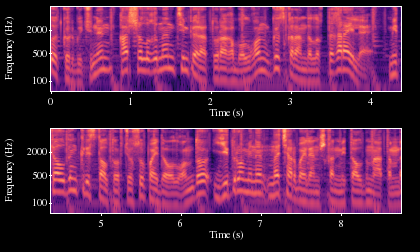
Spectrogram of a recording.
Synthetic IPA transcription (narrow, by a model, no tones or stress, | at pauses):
øt̪̚kø̞ɾɡyt͡ʃynyŋqʰɑɾʃɯlˠɯʁɯnɯntʲemʲpʲe̞ɾat̪uɾɑʁɑbo̞lˠʁo̞ŋɡøzqʰɑɾɑnd̪ɯlˠɯq̚t̪ɯqɑɾɑjlˠḛmʲet̪alˠd̪ɯŋkrʲɪst̪alˠt̪ʰo̞ɾt͡ʃo̞supʰɑjd̪ɑβo̞lˠʁo̞nd̪o̞jʲid̪ro̞mʲe̞ne̞nːɑt͡ʃɑɾbɑjlˠɑnɯʃqɑnmʲe̞t̪alˠd̪ɯnɑ̰t̪ɯmd̪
